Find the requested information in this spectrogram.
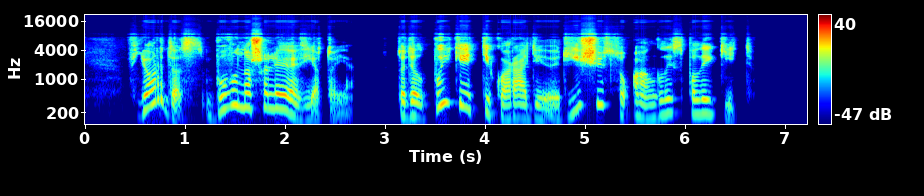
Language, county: Lithuanian, Vilnius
